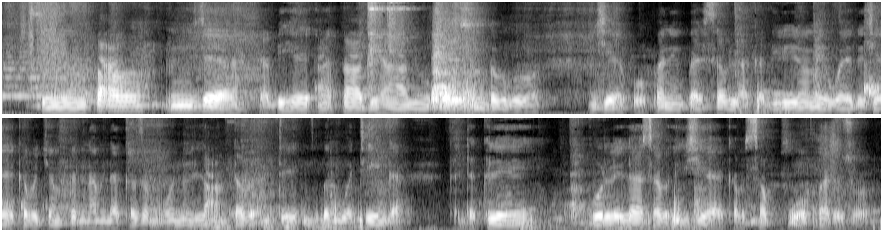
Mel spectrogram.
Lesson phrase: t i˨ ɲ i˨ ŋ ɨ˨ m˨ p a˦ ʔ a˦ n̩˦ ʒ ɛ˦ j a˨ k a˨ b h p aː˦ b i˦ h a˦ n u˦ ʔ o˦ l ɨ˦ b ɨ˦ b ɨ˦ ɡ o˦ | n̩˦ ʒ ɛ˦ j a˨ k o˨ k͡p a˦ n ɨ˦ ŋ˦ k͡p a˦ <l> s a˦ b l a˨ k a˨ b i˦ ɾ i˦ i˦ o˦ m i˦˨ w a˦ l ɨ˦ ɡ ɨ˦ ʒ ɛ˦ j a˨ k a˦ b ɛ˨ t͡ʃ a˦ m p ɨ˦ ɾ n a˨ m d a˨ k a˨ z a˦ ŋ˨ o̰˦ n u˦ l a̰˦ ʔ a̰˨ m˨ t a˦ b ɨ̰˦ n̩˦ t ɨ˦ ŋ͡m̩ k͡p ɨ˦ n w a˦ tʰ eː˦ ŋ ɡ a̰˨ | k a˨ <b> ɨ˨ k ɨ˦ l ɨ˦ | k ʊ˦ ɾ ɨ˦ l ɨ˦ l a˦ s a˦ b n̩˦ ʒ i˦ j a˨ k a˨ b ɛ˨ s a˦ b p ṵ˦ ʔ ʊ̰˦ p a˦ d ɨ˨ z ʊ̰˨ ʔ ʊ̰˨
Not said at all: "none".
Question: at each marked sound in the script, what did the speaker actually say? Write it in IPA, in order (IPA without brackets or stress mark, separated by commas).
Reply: l, d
